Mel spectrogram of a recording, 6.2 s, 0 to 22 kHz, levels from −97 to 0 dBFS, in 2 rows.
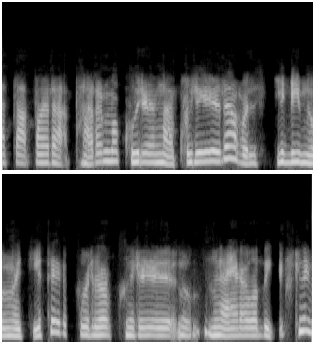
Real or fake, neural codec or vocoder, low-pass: fake; codec, 16 kHz, 1 kbps, FreqCodec, larger model; 7.2 kHz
